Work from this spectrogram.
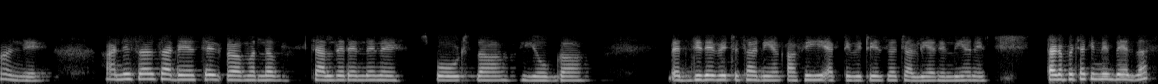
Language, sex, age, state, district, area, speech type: Punjabi, female, 30-45, Punjab, Amritsar, urban, conversation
